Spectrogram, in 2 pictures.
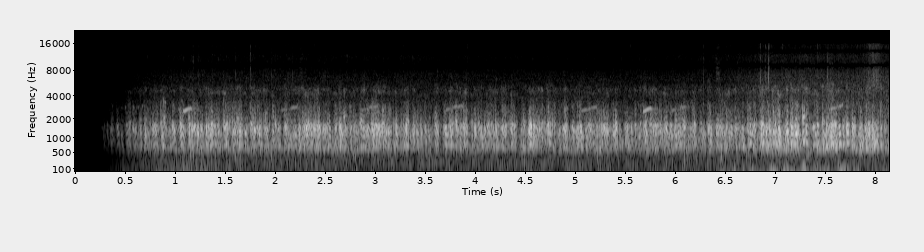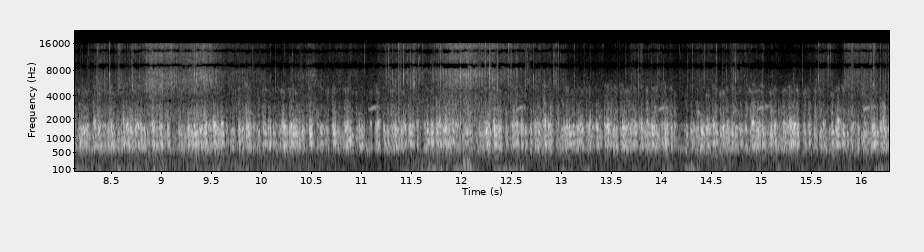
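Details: Frogs calling in a backyard pond during the 2021 mating season, a dense, unbroken croaking chorus of many overlapping callers that swells slightly louder after the first few seconds, no voices heard.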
